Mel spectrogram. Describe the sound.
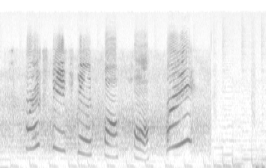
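A voice, sent as a WhatsApp audio, imitates the comic fainting fit ('piripaque') of Chaves: six quick, warbling falsetto cries with wobbling, sliding pitch, delivered in a rapid rhythmic burst, then trailing into faint background noise.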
